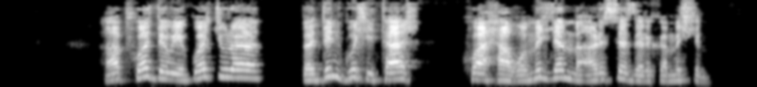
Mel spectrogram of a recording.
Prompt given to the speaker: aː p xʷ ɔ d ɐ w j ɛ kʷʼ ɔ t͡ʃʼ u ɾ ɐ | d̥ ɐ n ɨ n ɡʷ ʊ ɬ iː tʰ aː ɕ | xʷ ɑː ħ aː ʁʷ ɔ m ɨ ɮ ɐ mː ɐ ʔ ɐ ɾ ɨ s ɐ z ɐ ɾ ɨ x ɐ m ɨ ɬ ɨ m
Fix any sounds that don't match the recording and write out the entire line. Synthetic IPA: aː p xʷ ɔ d ɐ w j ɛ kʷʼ ɔ t͡ʃʼ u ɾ ɐ | b̥ ɐ d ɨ n ɡʷ ʊ ɬ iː tʰ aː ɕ | xʷ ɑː ħ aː ʁʷ ɔ m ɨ ɮ ɐ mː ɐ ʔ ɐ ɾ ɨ s ɐ z ɐ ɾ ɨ x ɐ m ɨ ɬ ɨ m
